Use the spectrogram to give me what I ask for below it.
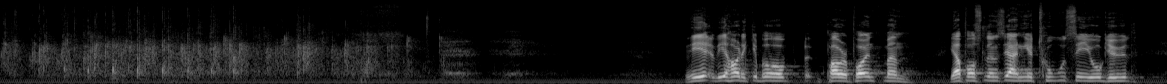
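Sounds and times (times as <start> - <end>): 
audience applause: 0.0 - 4.7
speech: 6.9 - 11.4.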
